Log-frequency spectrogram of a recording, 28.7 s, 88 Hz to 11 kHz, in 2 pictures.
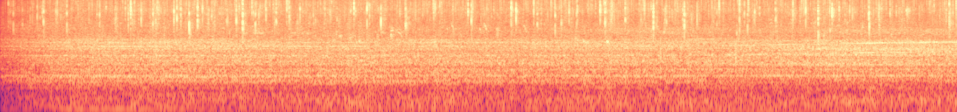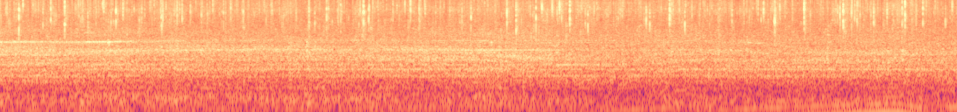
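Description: Steady rain pattering, a dense run of drop ticks, over the faint low running of diesel multiple units, a class 854 unit and a Regionova, pulling out of the station. A faint high drawn-out tone rises and fades about halfway through.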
